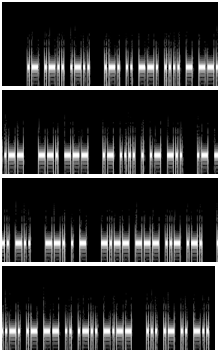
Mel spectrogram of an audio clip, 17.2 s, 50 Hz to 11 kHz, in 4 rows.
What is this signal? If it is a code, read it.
Morse code, heard as a keyed tone, about 28 wpm, 700 Hz. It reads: ALL RIGHT, GO AHEAD AND GET YOUR FAMILY SAID
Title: Sentences from Top 1100 Words 28wpm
